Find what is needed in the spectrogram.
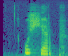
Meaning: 1. damage 2. wane
- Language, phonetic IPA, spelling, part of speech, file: Russian, [ʊˈɕːerp], ущерб, noun, Ru-ущерб.ogg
